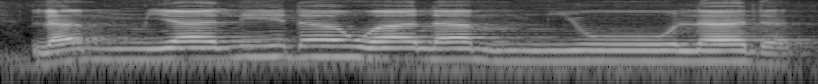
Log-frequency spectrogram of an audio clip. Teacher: huruf dal di sini dibaca qalqalah sugra memantulnya kecil sedikit matulnya.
